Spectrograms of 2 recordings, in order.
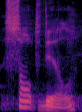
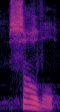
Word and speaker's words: Saltville: it the way it's written you would call Saltville but it's pronounced solvil and it's spelled with the word salt like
